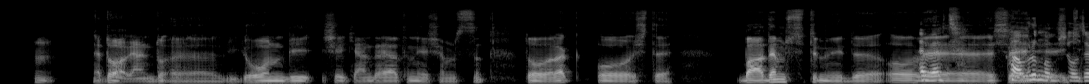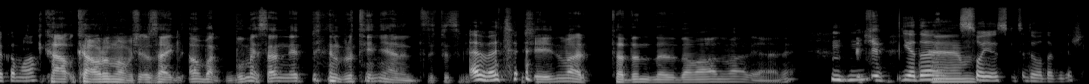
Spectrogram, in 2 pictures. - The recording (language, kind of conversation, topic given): Turkish, podcast, Evde sakinleşmek için uyguladığın küçük ritüeller nelerdir?
- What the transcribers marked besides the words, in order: giggle; chuckle; giggle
